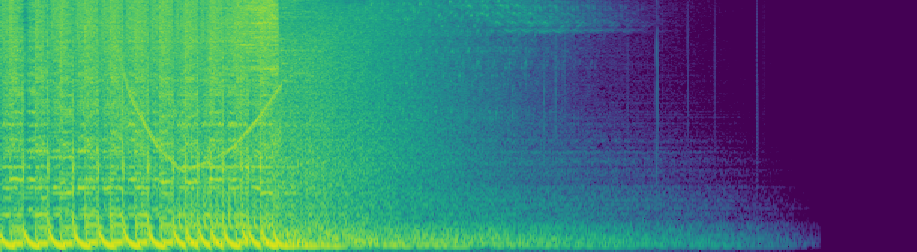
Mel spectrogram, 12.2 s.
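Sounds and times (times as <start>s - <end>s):
instrumental music: 0.0s - 3.7s.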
